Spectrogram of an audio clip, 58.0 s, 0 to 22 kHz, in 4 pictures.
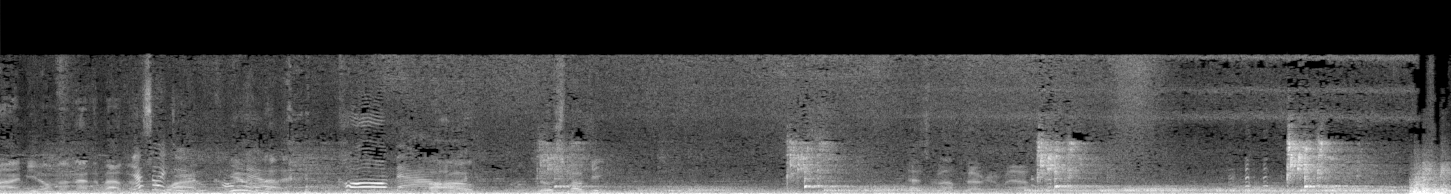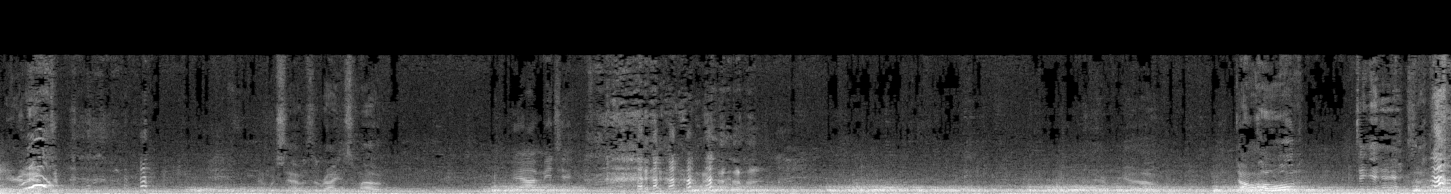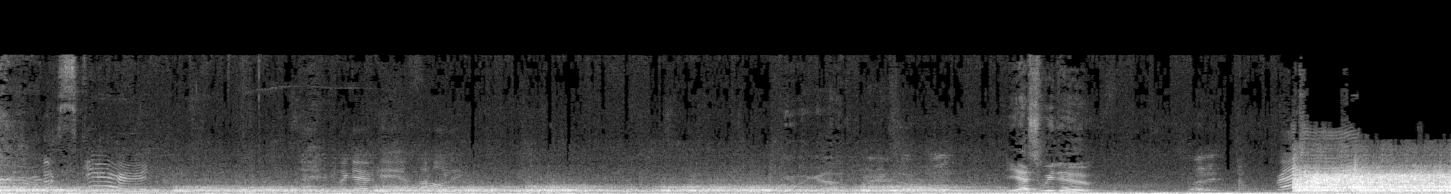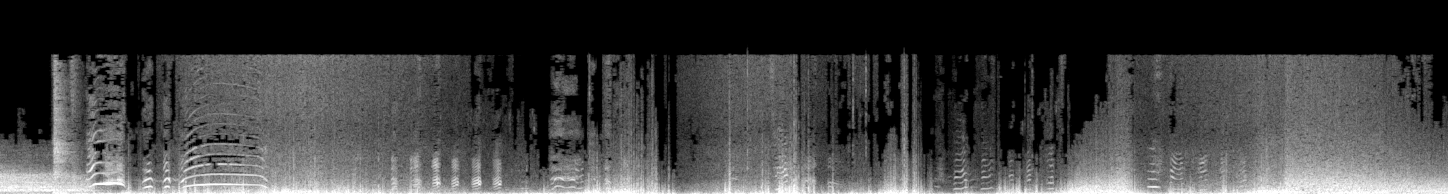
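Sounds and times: wind rushing past microphone: 0.0s - 40.9s, 41.8s - 58.0s
low background rumble: 0.0s - 58.0s
laughter: 12.3s - 12.9s, 15.2s - 16.2s, 20.6s - 22.2s, 28.7s - 29.6s, 44.9s - 45.6s, 47.3s - 50.0s, 51.2s - 52.1s, 52.8s - 54.2s, 55.0s - 56.2s
loud rush of air: 18.1s - 40.9s, 41.9s - 48.2s, 49.4s - 58.0s
riders screaming and whooping: 44.3s - 46.5s.

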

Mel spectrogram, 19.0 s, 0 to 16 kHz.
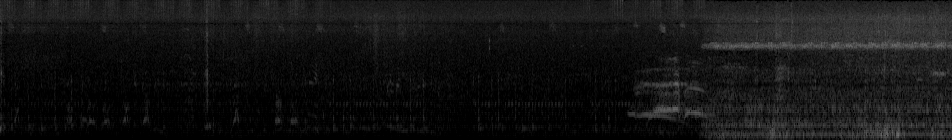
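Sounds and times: steady high-pitched whine: 13.6s - 19.0s
low rumbling background: 14.0s - 19.0s.

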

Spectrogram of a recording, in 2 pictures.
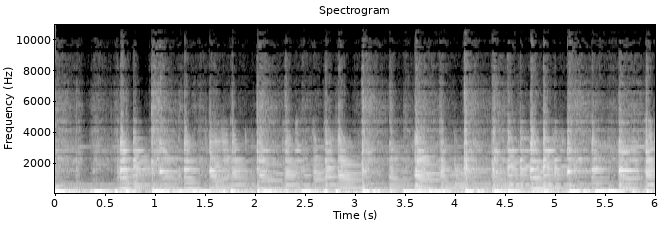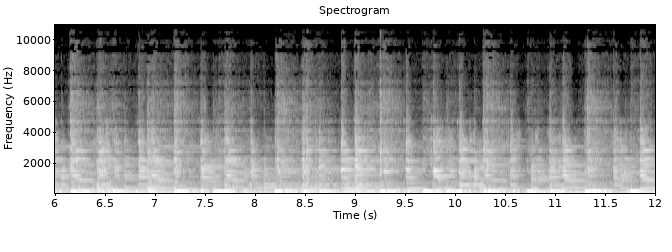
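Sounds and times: frame drums: 0.0s - 12.0s
plucked lute melody: 0.0s - 12.0s.

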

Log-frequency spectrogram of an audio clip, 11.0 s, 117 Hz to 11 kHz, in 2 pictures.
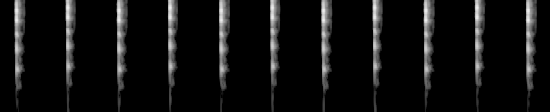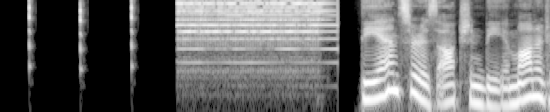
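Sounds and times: timer ticks: 0.2s - 7.4s
bell-like alarm ringing: 7.3s - 8.9s.

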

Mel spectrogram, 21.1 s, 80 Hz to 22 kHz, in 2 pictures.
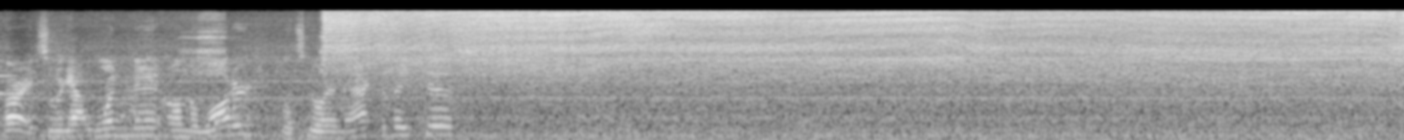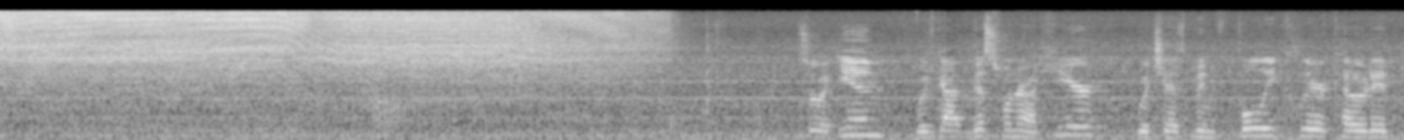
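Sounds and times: spray gun hissing: 2.4s - 15.6s.

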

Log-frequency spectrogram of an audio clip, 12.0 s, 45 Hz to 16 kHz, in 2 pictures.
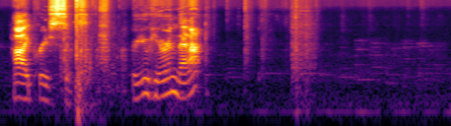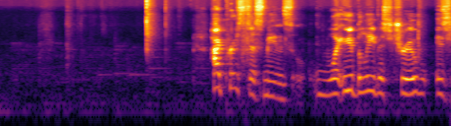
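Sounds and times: woman speaking: 0.2s - 2.8s, 8.8s - 12.0s.

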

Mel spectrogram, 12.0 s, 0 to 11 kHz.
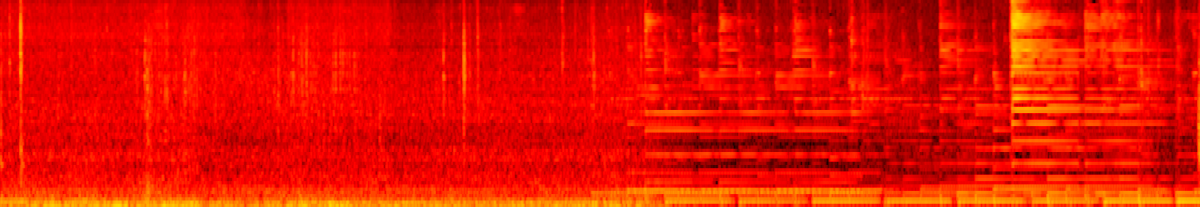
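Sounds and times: road and engine rumble in car: 0.0s - 7.1s.

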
